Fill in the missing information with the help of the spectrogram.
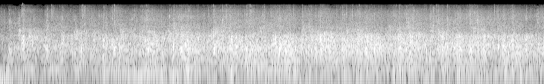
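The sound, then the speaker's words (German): An audience claps steadily throughout, a dense, even patter of many hands at a fairly loud, sustained level with no voices standing out. “Ich finde es gut, dass ihr da klatscht, weil das ist ein wichtiger Punkt.”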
